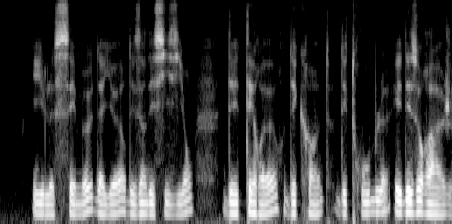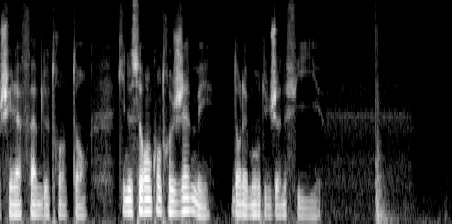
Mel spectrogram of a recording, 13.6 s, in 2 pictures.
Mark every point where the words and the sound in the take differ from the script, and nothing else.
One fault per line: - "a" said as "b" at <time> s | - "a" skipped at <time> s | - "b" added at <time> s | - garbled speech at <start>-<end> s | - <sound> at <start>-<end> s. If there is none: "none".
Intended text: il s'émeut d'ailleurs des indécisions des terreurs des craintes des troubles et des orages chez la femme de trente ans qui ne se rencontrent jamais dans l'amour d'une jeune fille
- thud at 12.4-12.8 s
